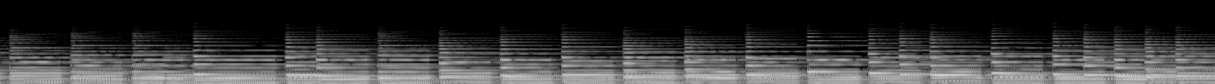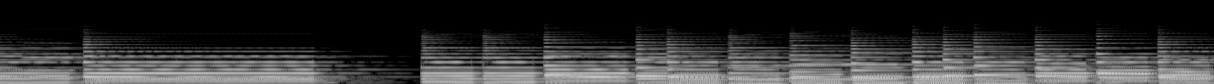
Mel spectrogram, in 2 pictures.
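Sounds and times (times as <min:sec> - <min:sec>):
piano playing a hymn: 0:00.0 - 0:24.2.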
